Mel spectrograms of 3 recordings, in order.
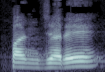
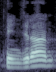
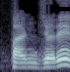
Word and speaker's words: پنجره: اور یہ کھڑکی ہے۔ آپ نے دیکھا کہ میں نے اسے پنجرہ تلفظ نہیں کیا بلکہ پنجرے کہا ہے، تو آپ اس تلفظ کو ذہن میں رکھیں۔ این معلم است آن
